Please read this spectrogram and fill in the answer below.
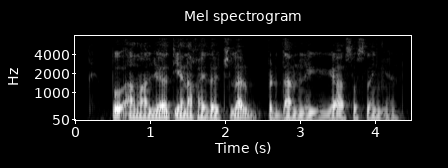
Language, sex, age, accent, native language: Uzbek, male, 18-24, Samarqand, Uzbek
